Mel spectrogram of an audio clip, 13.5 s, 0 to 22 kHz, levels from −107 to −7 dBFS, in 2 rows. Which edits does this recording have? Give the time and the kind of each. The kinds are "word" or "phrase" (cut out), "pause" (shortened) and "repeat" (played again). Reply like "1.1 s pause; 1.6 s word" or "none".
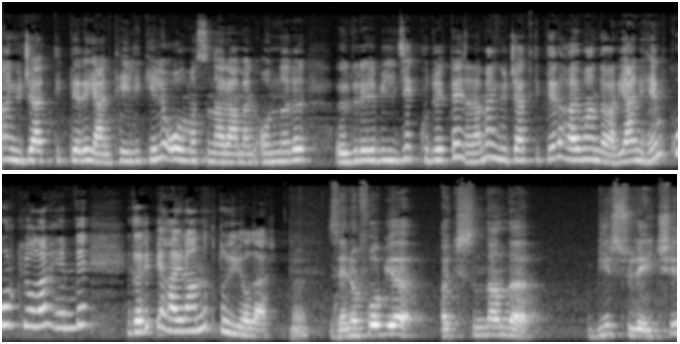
4.6 s phrase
